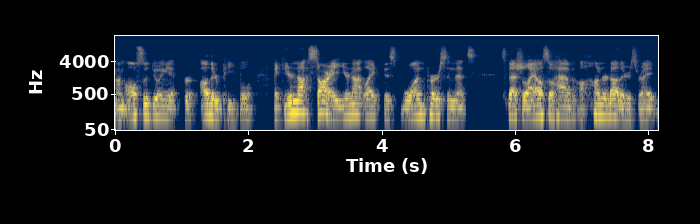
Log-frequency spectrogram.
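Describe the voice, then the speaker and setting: Podcast host guy, lowish voice, casual chatty, says like a lot. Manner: conversational, frequent likes and rhetorical checks. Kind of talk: casual interview chat.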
